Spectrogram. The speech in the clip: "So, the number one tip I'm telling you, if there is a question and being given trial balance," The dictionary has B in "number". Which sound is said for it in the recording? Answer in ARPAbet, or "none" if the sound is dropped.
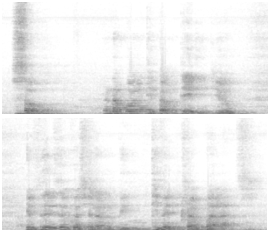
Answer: none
